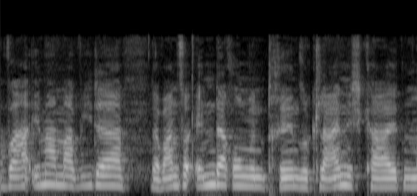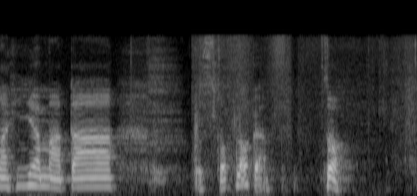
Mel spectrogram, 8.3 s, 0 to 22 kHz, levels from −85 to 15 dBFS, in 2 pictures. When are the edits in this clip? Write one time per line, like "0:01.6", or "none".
0:06.1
